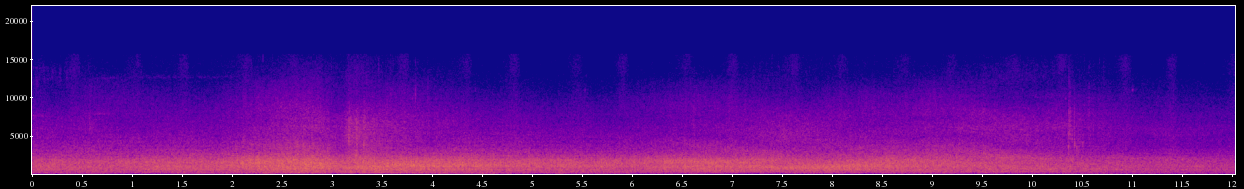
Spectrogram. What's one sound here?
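A car drives past on the street with a rushing swell that fades.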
